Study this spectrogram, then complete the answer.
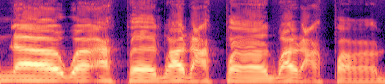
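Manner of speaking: slow, silly, funny made-up put-on voice. Retelling own reaction to a message about the festival: funny put-on voice. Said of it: "Don't know why I put that funny voice on".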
